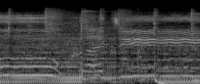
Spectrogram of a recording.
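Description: Woman singing a slow pop ballad, holding long notes with vibrato, over band accompaniment with regular drum beats.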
